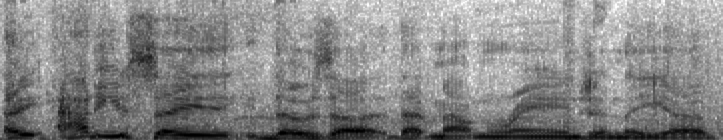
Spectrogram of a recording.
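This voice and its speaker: A man with a bassy voice, chatting casually while gaming, laid-back and dryly teasing. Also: expressive, slow, a little mellow, slight background noise. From East Tennessee. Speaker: gamer.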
